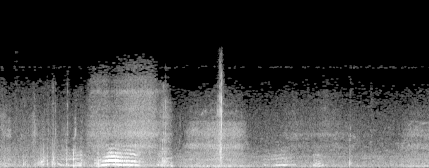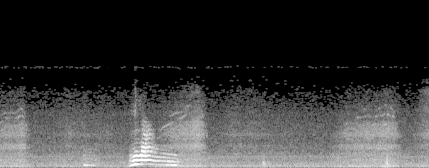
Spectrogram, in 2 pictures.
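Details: White Persian kittens at play give two clear harmonic meows, one near the start and one past the middle, each rising slightly then dropping, with soft rustling and brief fainter squeaks between them.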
